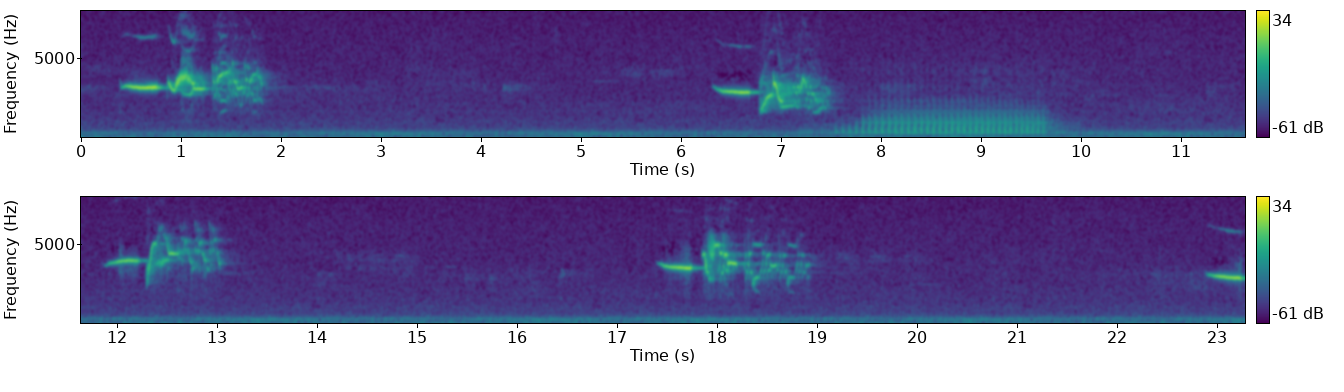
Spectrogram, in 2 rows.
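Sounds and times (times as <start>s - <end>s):
bird song with high whistle and twittering warble: 0.0s - 2.7s, 3.4s - 10.4s, 11.2s - 13.2s, 14.0s - 16.7s, 17.4s - 20.1s, 22.3s - 23.2s.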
